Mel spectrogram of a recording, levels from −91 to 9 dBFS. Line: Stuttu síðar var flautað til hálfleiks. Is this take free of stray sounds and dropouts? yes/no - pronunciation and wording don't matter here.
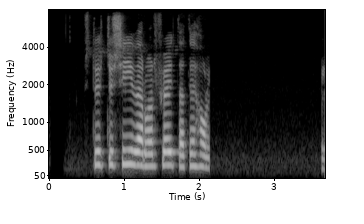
yes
